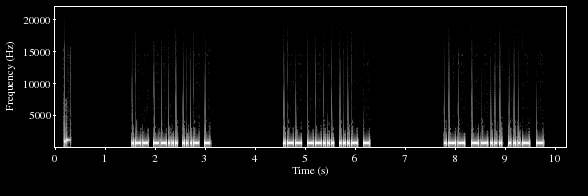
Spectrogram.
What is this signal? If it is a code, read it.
Morse code, heard as a keyed tone, about 28 wpm, 700 Hz. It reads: W7VT W7VT W7VT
